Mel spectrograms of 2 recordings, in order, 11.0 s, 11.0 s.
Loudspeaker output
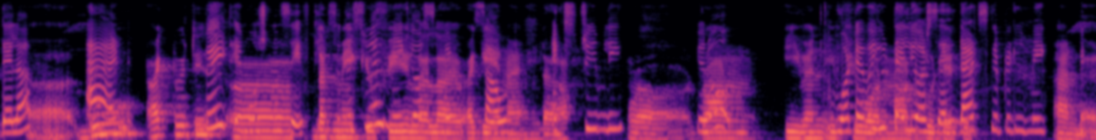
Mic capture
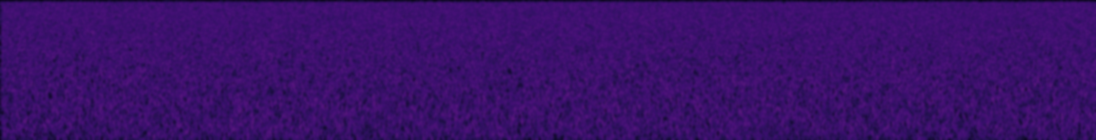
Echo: none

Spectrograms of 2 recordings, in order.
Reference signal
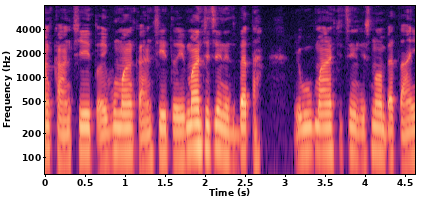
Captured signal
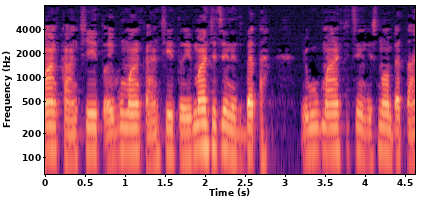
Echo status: present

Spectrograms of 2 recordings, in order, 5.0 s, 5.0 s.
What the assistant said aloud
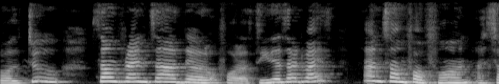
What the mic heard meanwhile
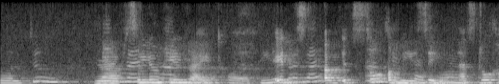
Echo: present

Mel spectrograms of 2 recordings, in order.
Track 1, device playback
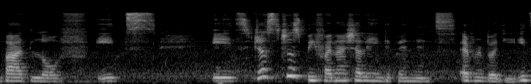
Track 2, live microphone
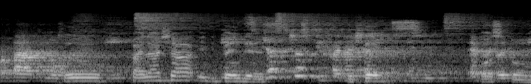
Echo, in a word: present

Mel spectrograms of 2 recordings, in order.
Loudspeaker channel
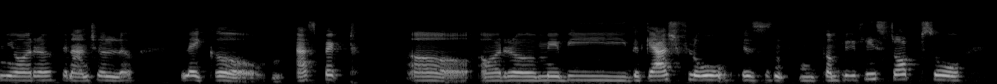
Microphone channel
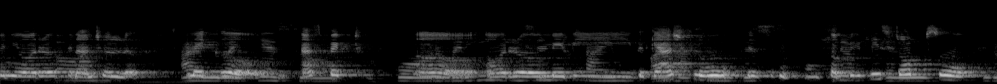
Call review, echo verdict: present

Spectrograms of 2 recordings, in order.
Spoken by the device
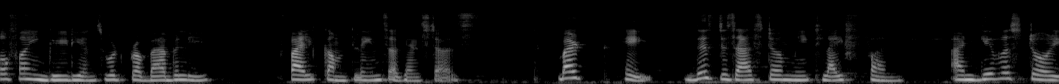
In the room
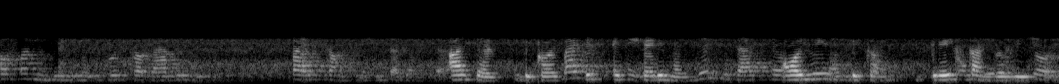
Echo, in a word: present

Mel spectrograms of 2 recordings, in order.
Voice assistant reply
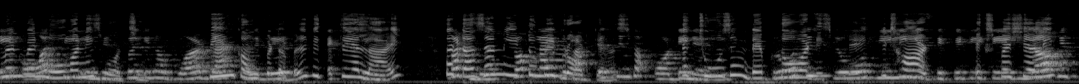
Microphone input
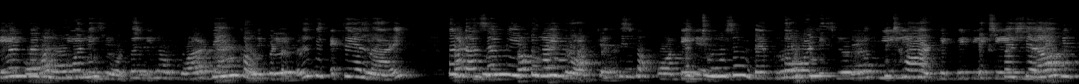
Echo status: present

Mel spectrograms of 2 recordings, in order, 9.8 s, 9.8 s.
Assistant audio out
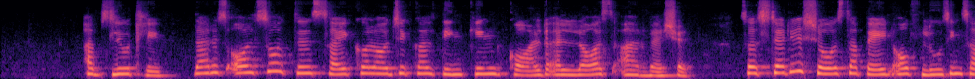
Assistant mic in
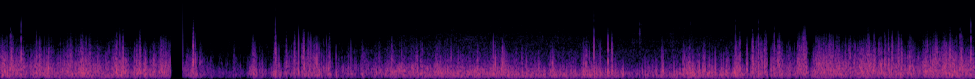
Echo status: none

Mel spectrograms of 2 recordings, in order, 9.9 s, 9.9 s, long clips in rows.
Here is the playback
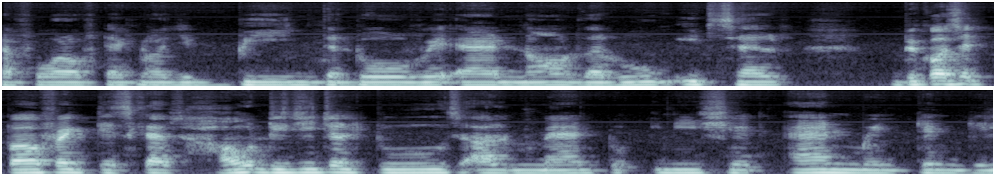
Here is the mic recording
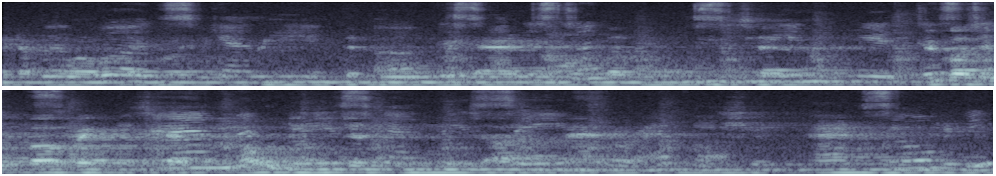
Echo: present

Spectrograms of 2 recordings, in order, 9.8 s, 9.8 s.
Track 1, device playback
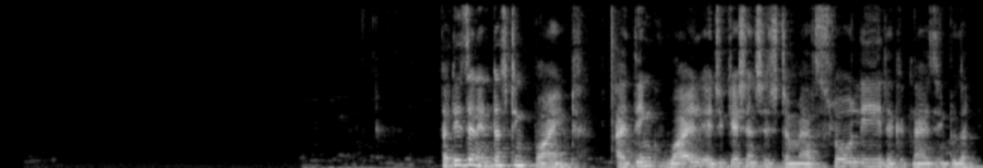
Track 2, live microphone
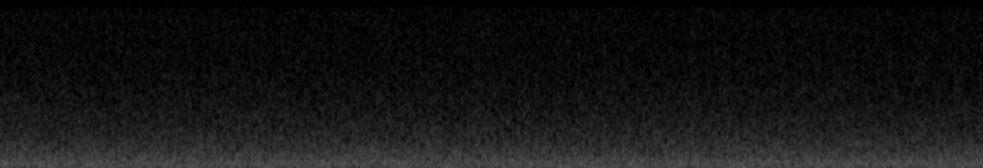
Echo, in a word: none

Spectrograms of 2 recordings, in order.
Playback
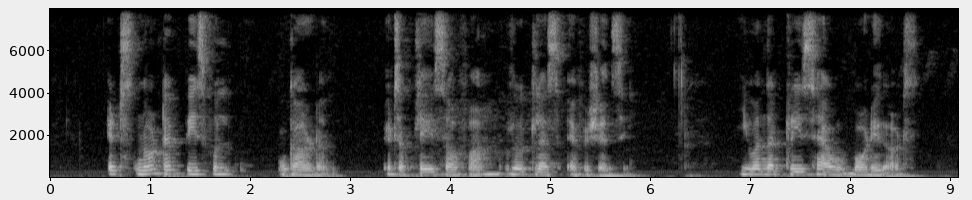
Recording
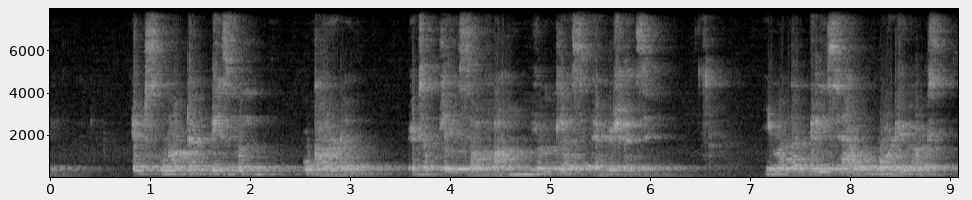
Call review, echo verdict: present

